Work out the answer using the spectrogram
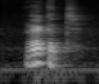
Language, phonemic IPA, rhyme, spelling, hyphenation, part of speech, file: Dutch, /ˈrɛ.kət/, -ɛkət, racket, rac‧ket, noun, Nl-racket.ogg
- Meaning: racket (sports implement)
